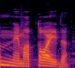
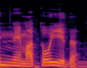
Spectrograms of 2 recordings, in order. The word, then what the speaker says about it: Nematoida: Por isso, muitas pessoas acabam pronunciando nematoida. Só que aqui a penúltima sílaba é apenas esse i, e ele na verdade é um i longo. Então a pronúncia adequada deveria ser nematoida. Mas no caso desse sufixo a pronúncia errada é tão comum que eu até já tolero. Mas se você quer que sua pronúncia seja impecável, fale nematoida. Em entoprocta, a penúltima sílaba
